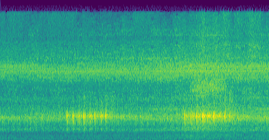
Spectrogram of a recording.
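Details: Frogs calling on an evening near banana trees beside a house, with forest behind; two high, raspy pulsed bursts, each about a third of a second long, roughly one second apart, over a steady insect-like hiss.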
